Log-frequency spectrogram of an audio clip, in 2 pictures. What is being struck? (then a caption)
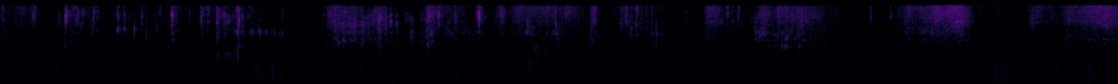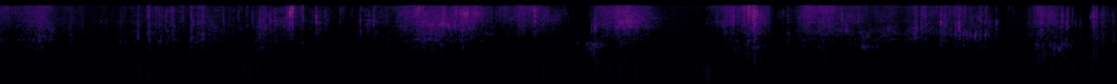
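Soap shavings. Brittle, dried pink soap curls are scooped up and crushed with the hands and fingertips. Dense, crisp crunching and crinkling come in bright bursts separated by brief quiet gaps, with no low rumble underneath.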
